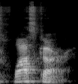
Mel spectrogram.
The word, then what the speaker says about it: Huascar: it's uh you know no it's it's huascar oh that's right it's a who asks yeah who else car what's god yeah what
